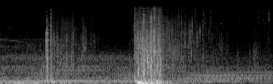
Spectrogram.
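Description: A blade swings and strikes with a sharp thud.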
